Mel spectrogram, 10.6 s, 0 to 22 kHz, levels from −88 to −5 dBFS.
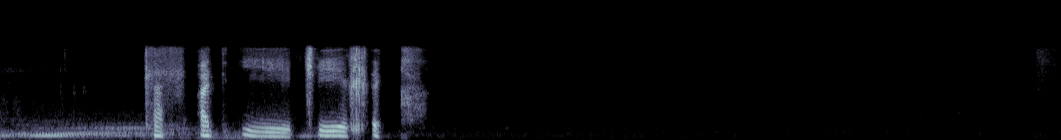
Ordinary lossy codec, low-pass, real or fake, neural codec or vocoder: Opus, 16 kbps; 5.4 kHz; real; none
